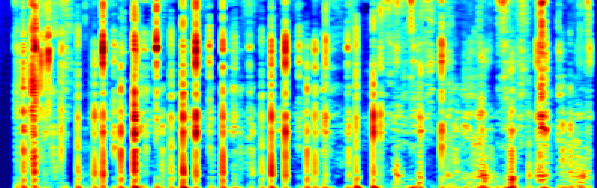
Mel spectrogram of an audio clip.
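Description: Long nails rapidly tap and scratch the lid and edge of a small, round, hollow pink plastic cushion foundation compact, first held upright and then laid flat. The result is a dense stream of quick, dry clicks with a hollow, low thud under each tap, mixed with brief scratchy rasps.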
